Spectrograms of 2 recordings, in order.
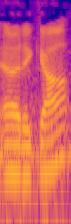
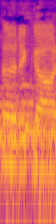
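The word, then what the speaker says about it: Ødegaard: himself in english football there are a few people doing some varied pronunciations of martin erdogar i'm going to wrangle wrangle-size it because i am english you you could do the full norwegian if you want to um but erdegaard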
